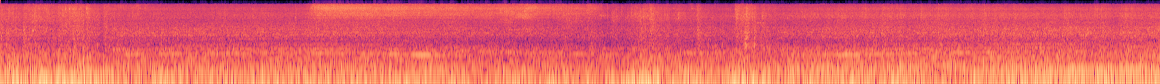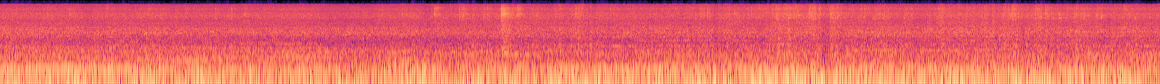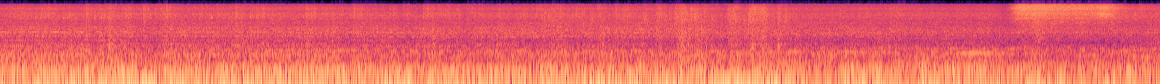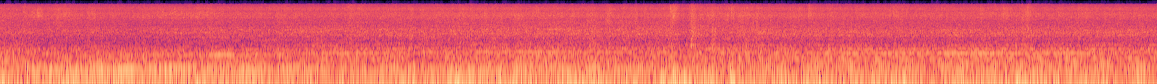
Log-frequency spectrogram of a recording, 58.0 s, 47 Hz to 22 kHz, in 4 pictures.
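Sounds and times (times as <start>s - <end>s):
bus diesel engine: 0.0s - 57.9s.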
